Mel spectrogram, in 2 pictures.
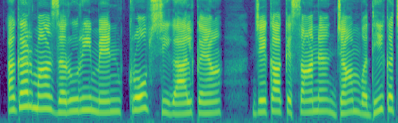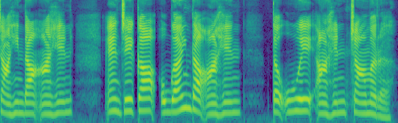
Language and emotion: Sindhi, neutral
